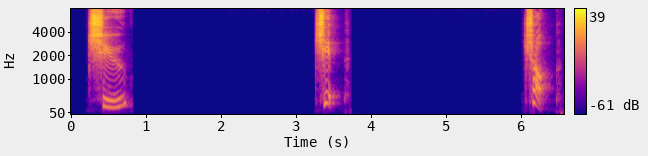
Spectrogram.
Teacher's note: both the sh and ch sounds are unvoiced. This means there'll be no vibrations if you put your hand on your neck when you say them.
